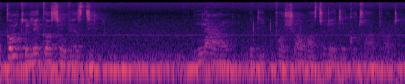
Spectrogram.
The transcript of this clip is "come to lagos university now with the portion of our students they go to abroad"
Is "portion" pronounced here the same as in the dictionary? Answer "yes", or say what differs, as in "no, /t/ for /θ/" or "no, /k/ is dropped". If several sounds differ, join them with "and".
no, /n/ is dropped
